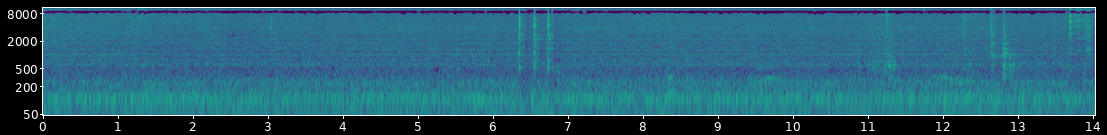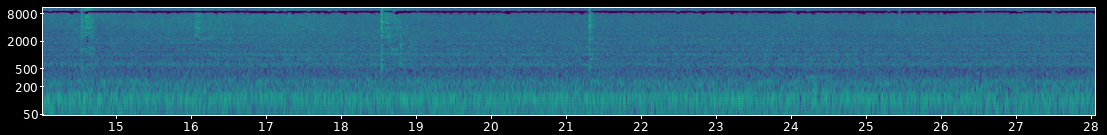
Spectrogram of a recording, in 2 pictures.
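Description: Cabbage and green peppers sizzling in a steel wok as they are stir-fried, with a few sharp clicks and scrapes of the cooking utensil against the wok, mostly in the first two-thirds. A steady low hum runs underneath.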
